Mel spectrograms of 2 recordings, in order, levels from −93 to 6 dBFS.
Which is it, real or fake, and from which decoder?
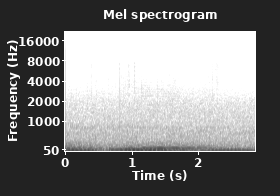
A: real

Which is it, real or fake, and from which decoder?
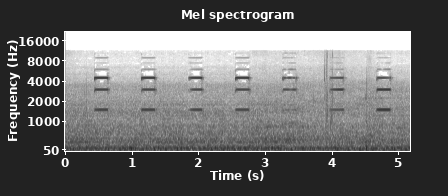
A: real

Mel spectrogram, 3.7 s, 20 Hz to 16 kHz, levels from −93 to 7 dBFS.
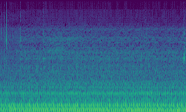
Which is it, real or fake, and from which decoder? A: real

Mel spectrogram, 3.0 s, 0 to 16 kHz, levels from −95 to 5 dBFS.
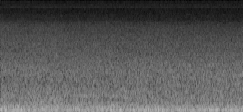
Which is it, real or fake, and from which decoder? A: real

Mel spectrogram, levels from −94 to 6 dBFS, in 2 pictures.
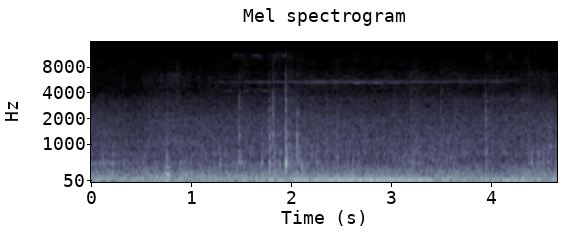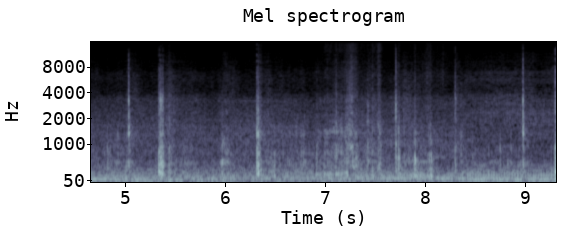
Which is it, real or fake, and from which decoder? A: real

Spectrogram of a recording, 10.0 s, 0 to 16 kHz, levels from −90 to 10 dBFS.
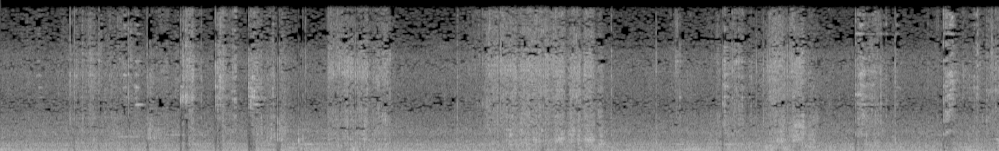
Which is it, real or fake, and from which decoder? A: real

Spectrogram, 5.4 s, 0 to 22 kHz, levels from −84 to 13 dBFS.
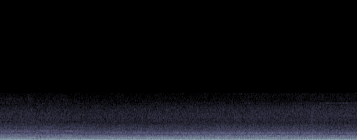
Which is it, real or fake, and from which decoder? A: real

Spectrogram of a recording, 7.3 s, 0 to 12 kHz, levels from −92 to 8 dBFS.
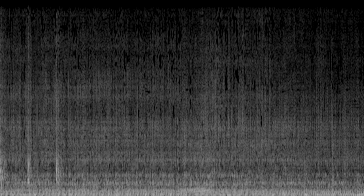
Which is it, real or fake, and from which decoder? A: fake, vocoder, BigVGAN v2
